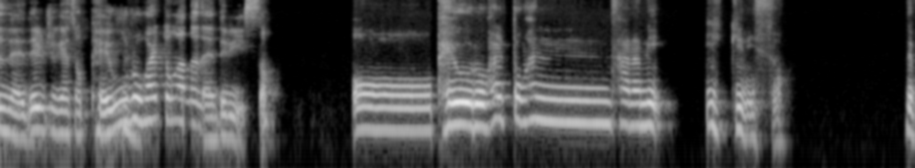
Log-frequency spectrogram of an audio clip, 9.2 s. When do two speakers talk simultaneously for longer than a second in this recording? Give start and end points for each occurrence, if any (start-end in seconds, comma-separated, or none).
none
